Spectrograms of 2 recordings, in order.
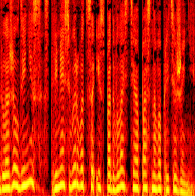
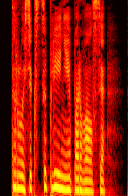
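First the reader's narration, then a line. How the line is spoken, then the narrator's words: Exasperated outburst. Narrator (Russian): в сердцах бросил Денис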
